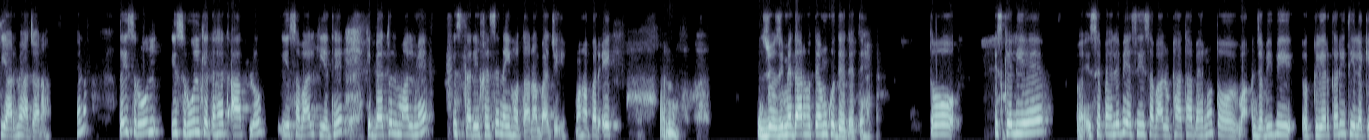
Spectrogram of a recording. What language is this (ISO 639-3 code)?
urd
